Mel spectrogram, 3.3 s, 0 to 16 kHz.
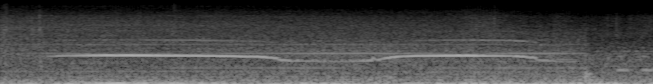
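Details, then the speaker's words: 2023 Volvo XC40 Recharge Twin electric SUV in a garage: thin steady whistle that dips and rises while the rear window motor runs, not heard earlier that day; rear window doesn't go fully down; cause unknown. "Wow, I didn't hear that whistling sound today when I was lowering it before."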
